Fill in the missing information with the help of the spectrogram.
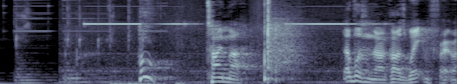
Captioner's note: timer beeping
